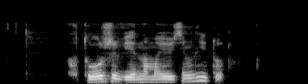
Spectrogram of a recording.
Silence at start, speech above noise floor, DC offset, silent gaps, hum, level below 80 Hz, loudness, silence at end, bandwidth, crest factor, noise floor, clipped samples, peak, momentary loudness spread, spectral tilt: 0.7 s; 56 dB; under 0.1%; none; none; -60 dBFS; -16 LUFS; 0.85 s; 7.6 kHz; 16 dB; -71 dBFS; under 0.1%; -2 dBFS; 16 LU; -5.5 dB/octave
